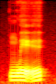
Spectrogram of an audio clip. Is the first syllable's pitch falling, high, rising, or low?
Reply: low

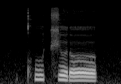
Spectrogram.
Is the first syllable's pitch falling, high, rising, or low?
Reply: high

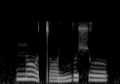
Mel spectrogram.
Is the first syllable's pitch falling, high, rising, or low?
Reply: falling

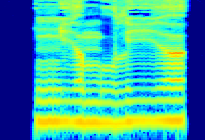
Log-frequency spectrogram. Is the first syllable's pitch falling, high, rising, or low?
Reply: low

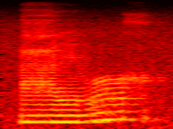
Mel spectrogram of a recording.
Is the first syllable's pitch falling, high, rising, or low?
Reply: low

